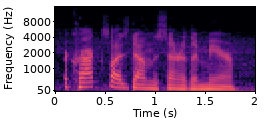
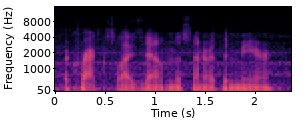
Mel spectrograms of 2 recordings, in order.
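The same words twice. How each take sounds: First: It is read in his normal voice. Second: It is read in a put-on evil voice.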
